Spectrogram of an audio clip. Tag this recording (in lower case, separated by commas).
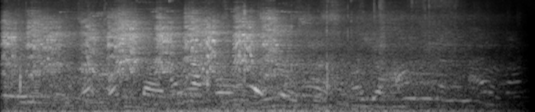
animal, wild animals, bird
